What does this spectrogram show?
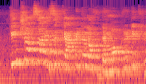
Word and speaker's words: Kinshasa: the southern hemisphere now kinshasa listen to the pronunciation correctly kinshasa is the capital of democratic republic of congo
